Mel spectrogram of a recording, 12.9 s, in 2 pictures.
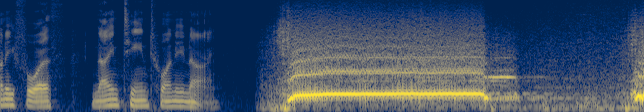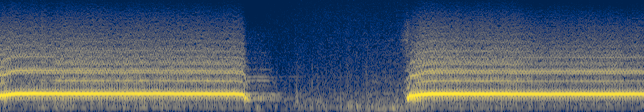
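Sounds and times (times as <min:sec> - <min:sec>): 
speech: 0:00.0 - 0:02.9
ferry boat horns off the Hudson River: 0:02.8 - 0:09.3, 0:10.5 - 0:12.8.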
